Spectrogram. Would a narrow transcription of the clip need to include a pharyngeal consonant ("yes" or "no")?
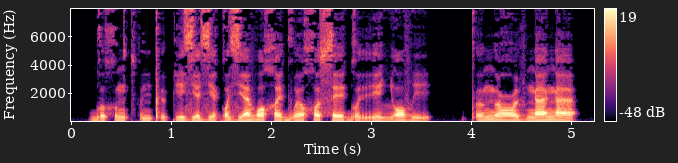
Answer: yes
